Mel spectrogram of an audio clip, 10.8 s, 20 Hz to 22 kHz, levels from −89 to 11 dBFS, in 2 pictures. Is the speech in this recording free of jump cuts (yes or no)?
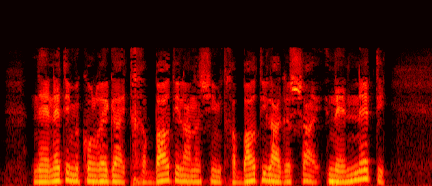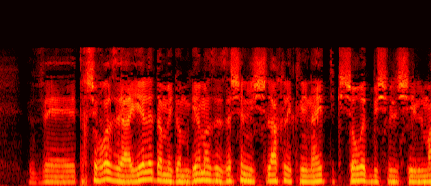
yes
